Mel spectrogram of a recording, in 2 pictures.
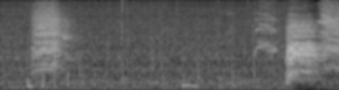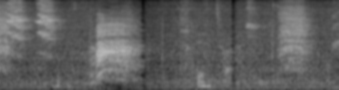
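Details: Ten cockatiels bathing in the sun give harsh, raspy squawks in short bursts, with a low steady hum behind them.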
